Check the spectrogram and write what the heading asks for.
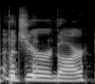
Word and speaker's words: budgerigar: So budgerigar.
